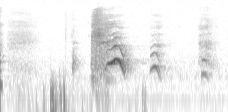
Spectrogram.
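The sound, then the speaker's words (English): A few quick catching breaths build into one loud, explosive sneeze, followed by two softer, shorter sniffing exhalations. “Oh my gosh, I'm about to sneeze too.”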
